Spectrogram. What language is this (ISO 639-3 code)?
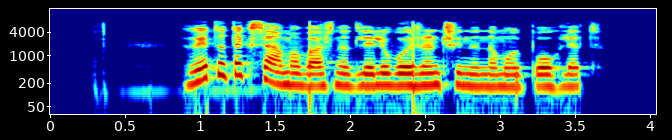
bel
